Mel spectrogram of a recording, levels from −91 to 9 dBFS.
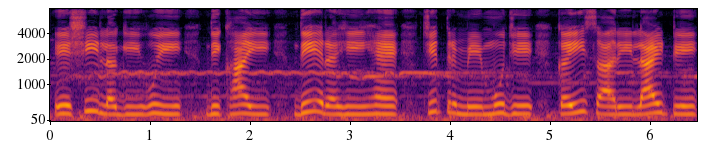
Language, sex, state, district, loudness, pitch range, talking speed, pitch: Hindi, female, Madhya Pradesh, Katni, -19 LUFS, 210-235 Hz, 130 wpm, 220 Hz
